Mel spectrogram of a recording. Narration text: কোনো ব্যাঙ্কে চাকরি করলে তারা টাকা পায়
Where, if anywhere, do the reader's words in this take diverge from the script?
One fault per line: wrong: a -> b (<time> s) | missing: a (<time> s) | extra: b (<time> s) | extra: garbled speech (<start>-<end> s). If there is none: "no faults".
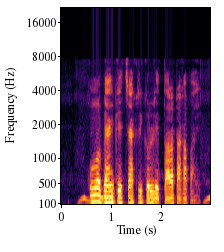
no faults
